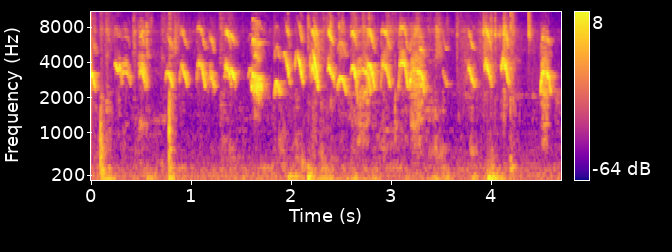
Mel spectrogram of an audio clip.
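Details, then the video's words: Three-week-old Easter Egger chicks producing a steady flurry of thin high peeps, arched and trilled, many overlapping, with occasional low knocks in the background. "Sounds of baby chicks"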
